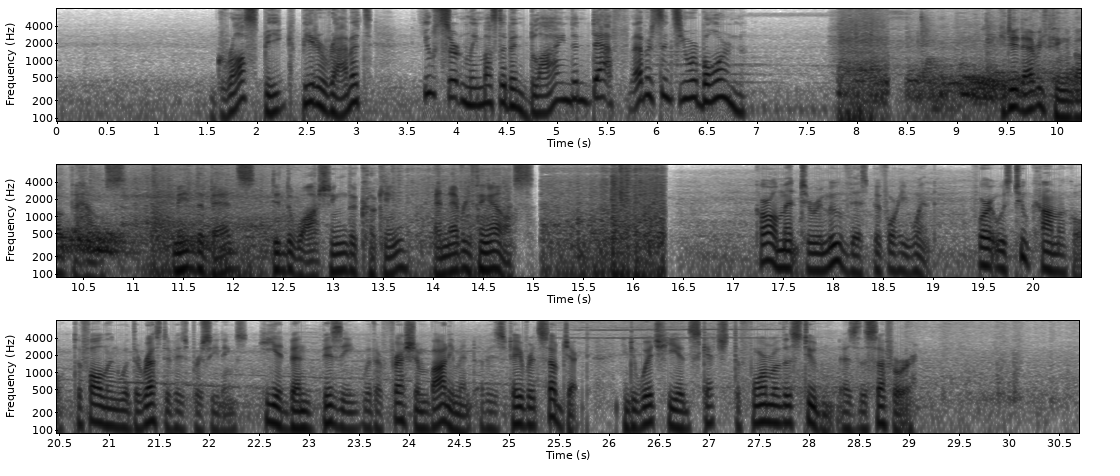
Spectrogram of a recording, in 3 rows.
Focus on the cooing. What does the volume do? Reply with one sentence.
The volume of the cooing goes down, then up.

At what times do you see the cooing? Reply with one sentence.
The cooing can be heard from 7.8 to 16.4 s.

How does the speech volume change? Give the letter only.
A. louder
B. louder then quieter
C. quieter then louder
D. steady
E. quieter
D.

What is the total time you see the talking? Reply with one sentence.
You can hear the talking for 23 seconds altogether.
